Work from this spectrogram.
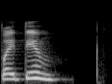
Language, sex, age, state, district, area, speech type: Kashmiri, female, 18-30, Jammu and Kashmir, Kulgam, rural, read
